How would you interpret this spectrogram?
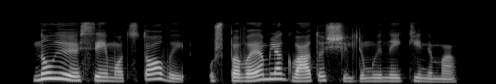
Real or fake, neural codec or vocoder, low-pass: real; none; 7.2 kHz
